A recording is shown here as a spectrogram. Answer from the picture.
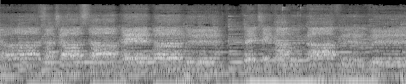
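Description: Male choir singing, the low voices holding long sustained notes.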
